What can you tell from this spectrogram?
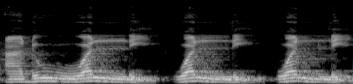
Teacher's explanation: Maka kita memasukkan tanwin ini kepada lam ya jika kita menggabungkannya, sehingga kita akan membacanya aduwalli walli.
